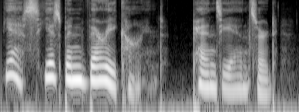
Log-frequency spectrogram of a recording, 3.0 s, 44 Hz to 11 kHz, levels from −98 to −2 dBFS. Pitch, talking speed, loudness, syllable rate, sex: 180 Hz, 160 wpm, -16 LUFS, 4.9 syllables/s, female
